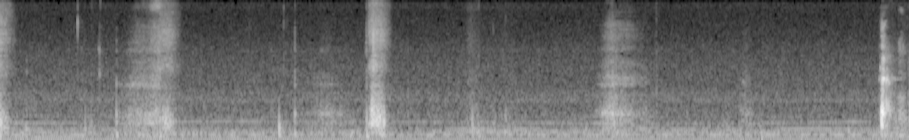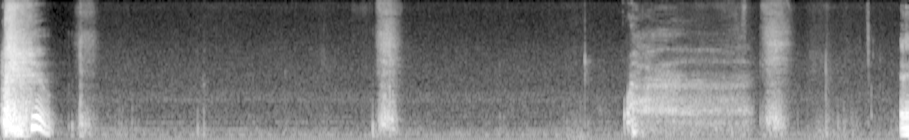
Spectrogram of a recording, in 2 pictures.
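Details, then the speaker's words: Person with daily morning sneezing attacks in February: several sharp nasal bursts, one loud sneeze in the middle, smaller sneezes and sniffs around it. "So I keep sneezing."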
